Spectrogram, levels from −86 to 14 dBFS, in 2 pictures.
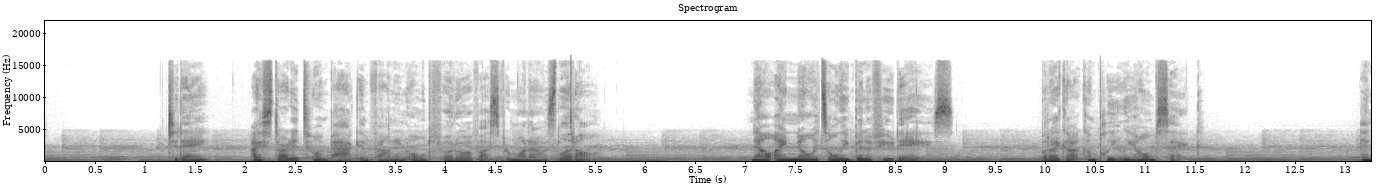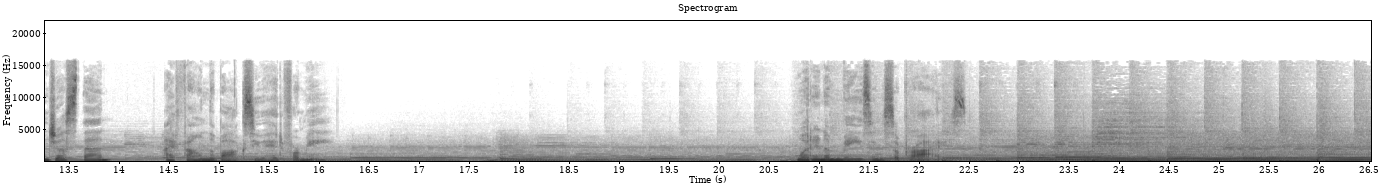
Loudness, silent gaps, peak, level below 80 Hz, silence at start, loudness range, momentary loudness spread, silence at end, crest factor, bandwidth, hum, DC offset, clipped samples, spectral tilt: -18 LUFS; none; -2 dBFS; -36 dBFS; 0 s; 7 LU; 16 LU; 0 s; 16 dB; 16 kHz; none; under 0.1%; under 0.1%; -5.5 dB/octave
